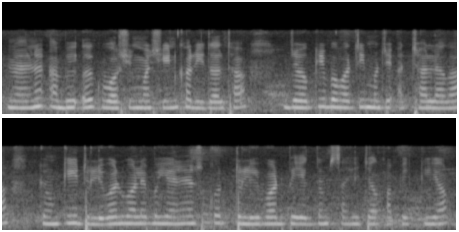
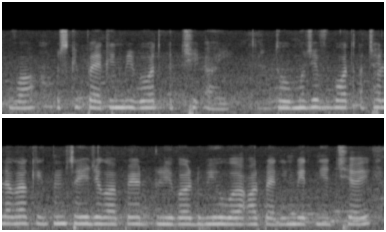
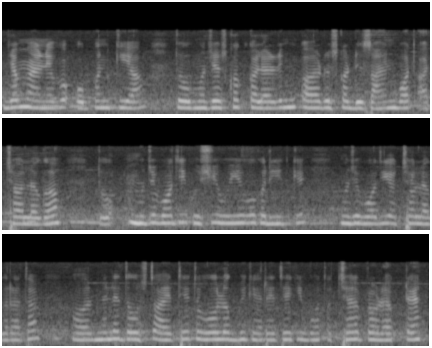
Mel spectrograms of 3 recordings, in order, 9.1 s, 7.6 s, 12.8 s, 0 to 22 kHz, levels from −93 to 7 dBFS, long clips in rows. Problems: constant background noise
